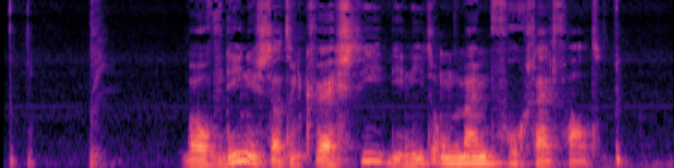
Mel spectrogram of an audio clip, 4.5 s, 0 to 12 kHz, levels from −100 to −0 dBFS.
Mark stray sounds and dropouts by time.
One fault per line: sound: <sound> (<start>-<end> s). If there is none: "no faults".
sound: thud (0.6-0.8 s)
